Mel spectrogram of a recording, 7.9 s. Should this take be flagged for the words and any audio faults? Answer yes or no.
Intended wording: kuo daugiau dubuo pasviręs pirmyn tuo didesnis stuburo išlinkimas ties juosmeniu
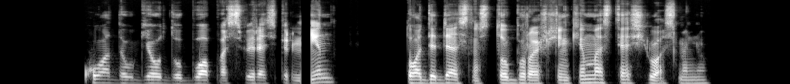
yes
